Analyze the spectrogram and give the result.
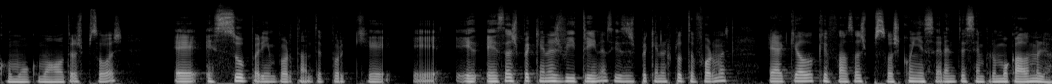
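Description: Speaking at a moderate pace with fairly even intonation, a man of medium pitch has a dark, mellow tone, captured in a very clean, dry, close recording with no echo and a silent background. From Latin America. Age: 20s. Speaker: fashion designer. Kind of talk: interview.

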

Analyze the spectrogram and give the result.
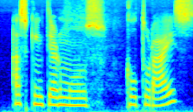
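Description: A woman speaks in a very clean recording against a silent background. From Portugal, Porto. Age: 20s. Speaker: university student. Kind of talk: interview.

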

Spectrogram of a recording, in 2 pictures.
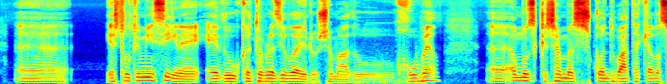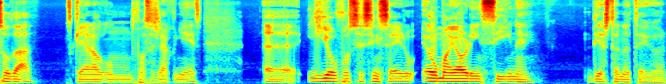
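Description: In a very clean recording with a silent background, a man's dark, mellow voice sits at a fairly low pitch with ordinary pitch variation, the sound dry and close with no echo. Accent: European Portuguese. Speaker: radio host. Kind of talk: casual radio show presenting. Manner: hesitant, many fillers; playful, animated.

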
